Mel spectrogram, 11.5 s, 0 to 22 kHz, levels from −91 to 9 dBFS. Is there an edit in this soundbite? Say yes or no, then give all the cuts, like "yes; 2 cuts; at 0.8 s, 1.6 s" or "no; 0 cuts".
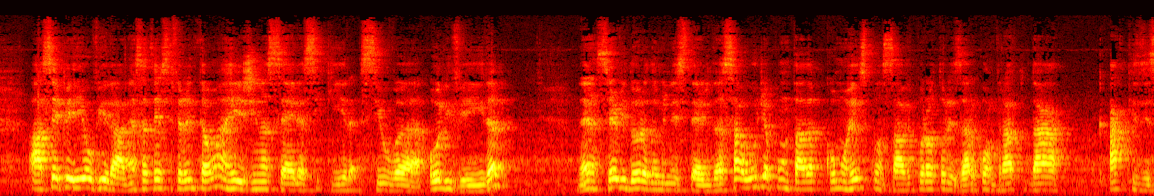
no; 0 cuts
